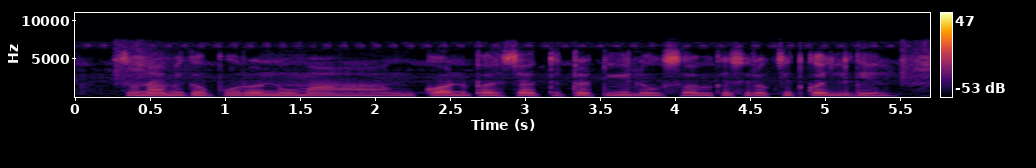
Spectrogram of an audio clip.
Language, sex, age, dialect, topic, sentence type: Maithili, female, 18-24, Southern/Standard, agriculture, statement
